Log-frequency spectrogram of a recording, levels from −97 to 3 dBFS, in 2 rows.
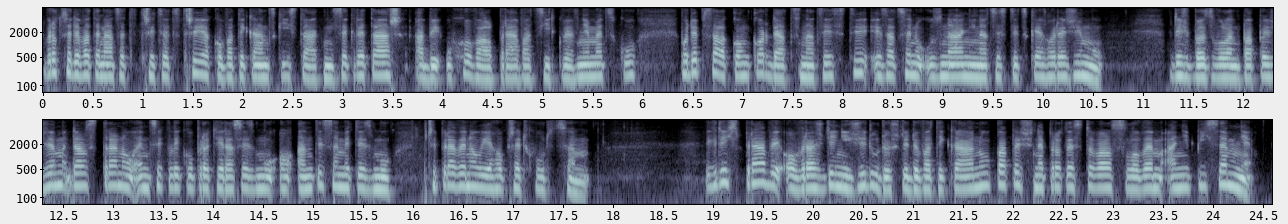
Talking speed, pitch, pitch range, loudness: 125 wpm, 170 Hz, 160-185 Hz, -26 LUFS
